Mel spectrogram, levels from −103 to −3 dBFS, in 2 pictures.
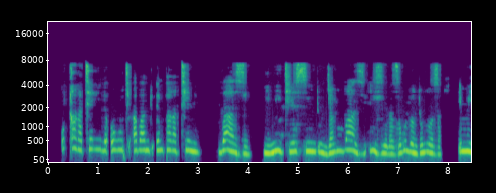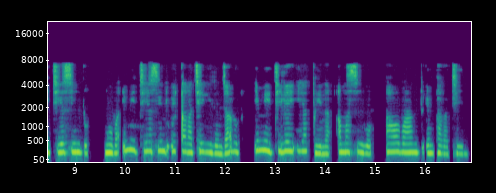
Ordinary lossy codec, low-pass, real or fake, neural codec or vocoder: AAC, 32 kbps; 7.2 kHz; real; none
